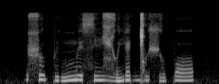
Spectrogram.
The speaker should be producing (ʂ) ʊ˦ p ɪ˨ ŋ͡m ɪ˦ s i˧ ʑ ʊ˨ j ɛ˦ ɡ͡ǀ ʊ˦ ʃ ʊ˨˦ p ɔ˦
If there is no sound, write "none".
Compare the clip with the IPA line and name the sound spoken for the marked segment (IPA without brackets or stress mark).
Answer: ʂ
